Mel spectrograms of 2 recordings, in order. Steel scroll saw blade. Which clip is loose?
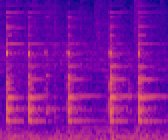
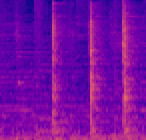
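The second.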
